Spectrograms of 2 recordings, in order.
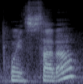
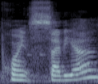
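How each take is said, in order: First: The word has a plain, everyday pronunciation. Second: The word has a fancier, posher pronunciation. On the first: This is the usual everyday way to say it. "I normally pronounce it poinsettia" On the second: This sounds more refined. "sounds a little more fancy and posh"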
